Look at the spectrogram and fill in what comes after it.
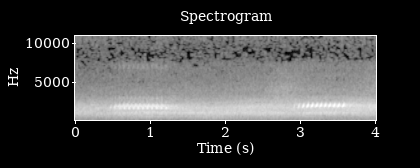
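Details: Two short, pulsed frog trills, the second louder, over a steady background hiss, recorded in New England on 11 May 2023.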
